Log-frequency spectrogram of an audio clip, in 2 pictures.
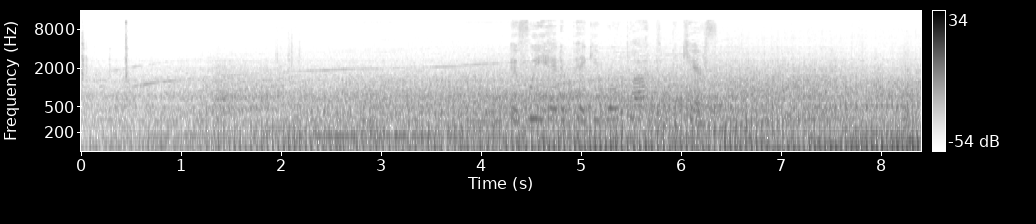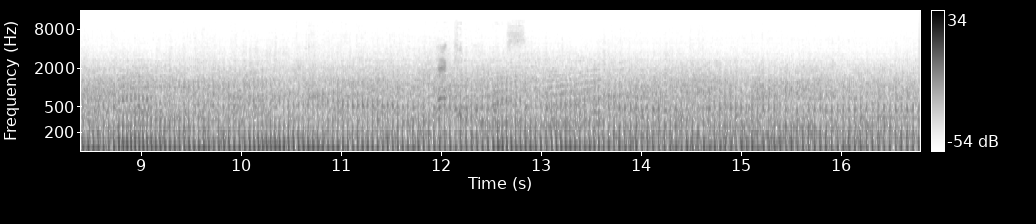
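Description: A helicopter engine whirs steadily with a rumbling drone.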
